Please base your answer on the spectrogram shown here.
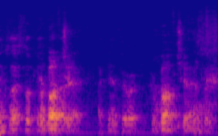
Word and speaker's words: Bochiccio: Now, is your last name pronounced Bochiccio? Yeah, Bochiccio, yeah. Yes. You got it. CH is a K.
